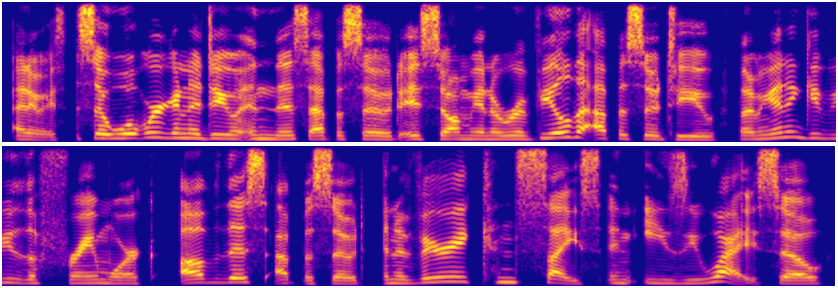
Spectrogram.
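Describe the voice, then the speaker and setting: A woman's voice: mid-range voice, clean tone, dry recording. Woman in her twenties, podcast host, under the weather, voice on the edge of cracking, rambling and self-deprecating, dry close mic. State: sick, voice cracking. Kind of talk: solo podcast monologue.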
